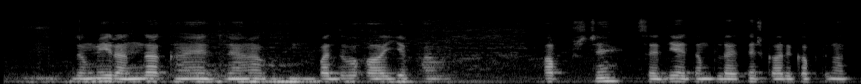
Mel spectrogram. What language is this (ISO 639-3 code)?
bgp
